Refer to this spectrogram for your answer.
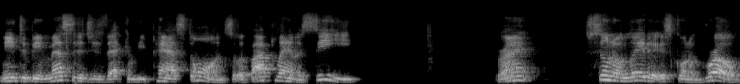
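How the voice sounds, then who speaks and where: Speaking at a moderate pace in an American accent, a man uses very wide pitch swings and vocal fry. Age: 60s. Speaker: community organization president. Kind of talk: webinar discussion.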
